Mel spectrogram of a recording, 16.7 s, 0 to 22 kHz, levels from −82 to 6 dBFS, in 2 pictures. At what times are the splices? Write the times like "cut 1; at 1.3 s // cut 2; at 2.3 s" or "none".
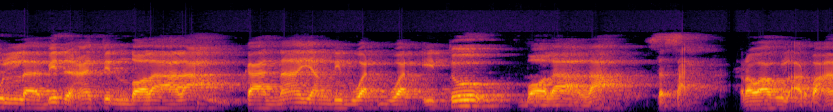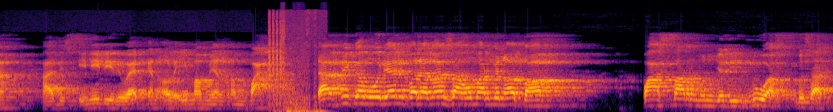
cut 1; at 11.2 s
